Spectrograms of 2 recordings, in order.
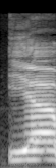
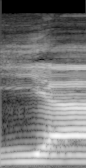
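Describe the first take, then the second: First: ইয়া said quickly with no held ee glide; mistaken short YA. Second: ইয়া with a long held ee opening into a louder aa; correct held YA. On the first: Teacher shows what not to say, short loose ইয়া. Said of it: "ইয়া বলা যাবে না". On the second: Teacher shows what must be said, held ইয়া. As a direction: press and hold the glide of ইয়া. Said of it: "বলতে হবে". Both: Shown as a demonstration.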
